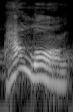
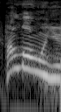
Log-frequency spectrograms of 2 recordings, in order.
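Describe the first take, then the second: First: Said in the usual way. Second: Higher and louder, long held and falling; rising cry. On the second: Retold or imitated. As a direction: call out How long to the men. David calling to the men.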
